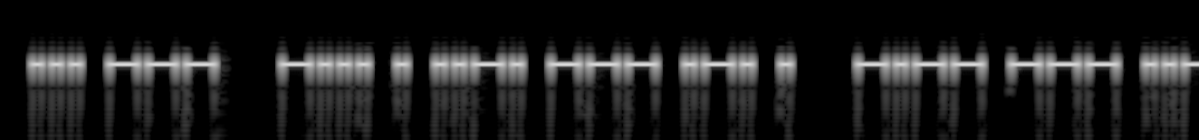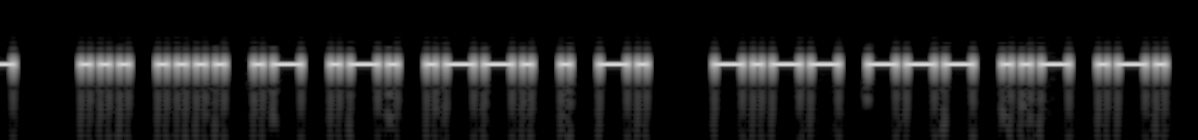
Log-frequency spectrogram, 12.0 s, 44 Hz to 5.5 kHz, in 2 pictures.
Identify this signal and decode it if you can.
Morse code, heard as a keyed tone, about 25 wpm, 600 Hz. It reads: SO BEFORE YOU SHARPEN YOUR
